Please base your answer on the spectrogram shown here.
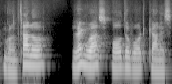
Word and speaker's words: Gonzalo: And the last one, la última, 9. Gonzalo, suena como Gales.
